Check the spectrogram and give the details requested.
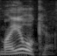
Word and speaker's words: Mallorca: this is very Insider so we're heading to Majorca or Mala which Maya which is pronounced mayorca and there we'll be learning all about the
